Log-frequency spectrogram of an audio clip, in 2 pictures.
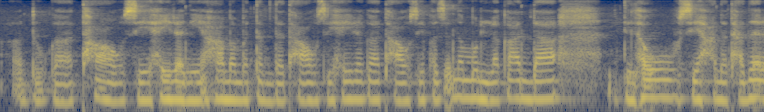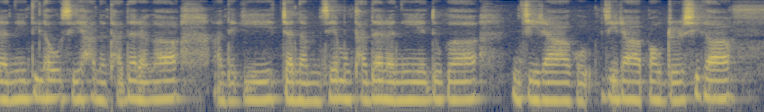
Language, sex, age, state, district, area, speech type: Manipuri, female, 30-45, Manipur, Tengnoupal, rural, spontaneous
